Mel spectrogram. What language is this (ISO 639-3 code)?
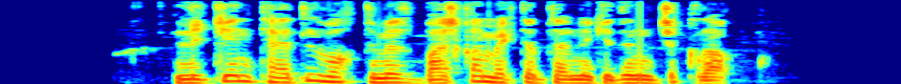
uig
